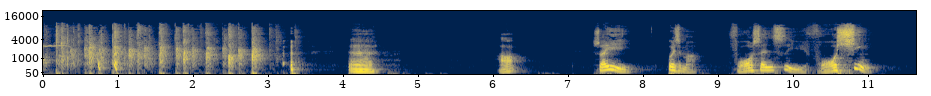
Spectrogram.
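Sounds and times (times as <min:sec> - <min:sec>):
clapping: 0:00.0 - 0:03.4
speech: 0:04.1 - 0:04.5, 0:06.1 - 0:06.4, 0:07.4 - 0:11.2.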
